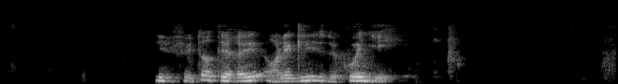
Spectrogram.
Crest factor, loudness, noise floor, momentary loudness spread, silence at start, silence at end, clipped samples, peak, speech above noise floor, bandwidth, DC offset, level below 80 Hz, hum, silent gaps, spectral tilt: 20 dB; -23 LUFS; -83 dBFS; 10 LU; 1.55 s; 1.65 s; under 0.1%; -6 dBFS; 61 dB; 7 kHz; under 0.1%; -68 dBFS; none; none; -7.5 dB/octave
